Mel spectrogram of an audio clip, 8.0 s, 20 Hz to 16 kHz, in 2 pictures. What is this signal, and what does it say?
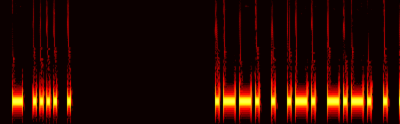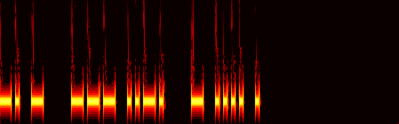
Morse code, heard as a keyed tone, about 36 wpm, 700 Hz. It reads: THE PERCENT OF THE
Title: Speed-Racing - Sets of 3 Words 30wpm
